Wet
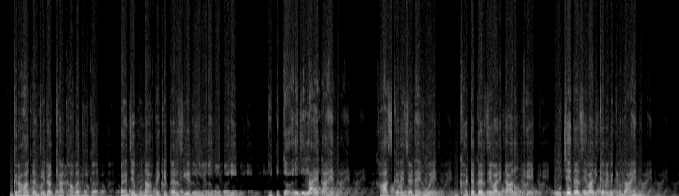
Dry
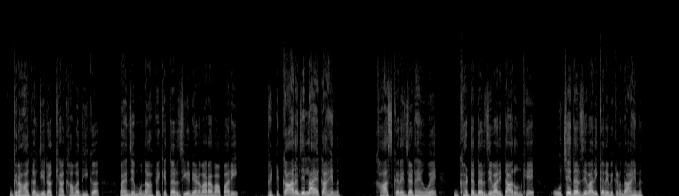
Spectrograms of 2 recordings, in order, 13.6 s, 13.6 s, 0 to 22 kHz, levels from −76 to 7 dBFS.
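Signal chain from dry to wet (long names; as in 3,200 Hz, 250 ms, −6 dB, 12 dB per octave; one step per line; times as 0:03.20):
0:01.65–0:02.50: phaser with its sweep stopped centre 310 Hz, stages 6
in parallel at −9 dB: bit-depth reduction 6 bits, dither none
0:03.81–0:06.09: on the sum: gain on a spectral selection 580–2,500 Hz −28 dB
shaped tremolo triangle 4.6 Hz, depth 55%
delay that swaps between a low-pass and a high-pass 160 ms, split 820 Hz, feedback 59%, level −10 dB
level +4 dB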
